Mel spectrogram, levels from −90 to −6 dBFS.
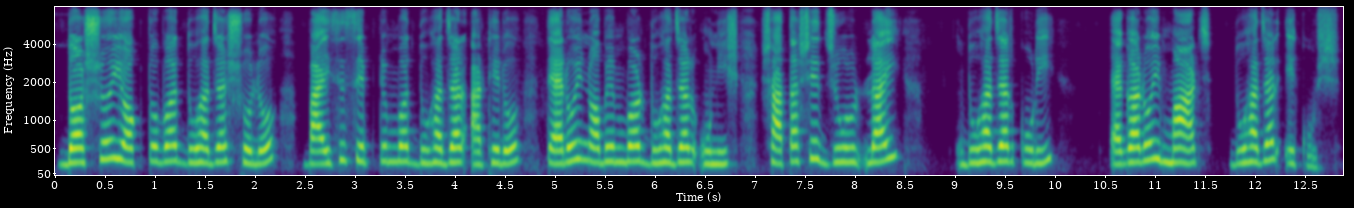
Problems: background sounds at intervals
